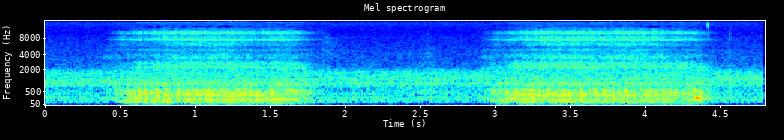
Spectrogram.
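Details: Snoring: two rattling, fluttering snores on breathing in, about 3 seconds apart, with quiet pauses between them.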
